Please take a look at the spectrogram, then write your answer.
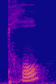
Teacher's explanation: don't pronounce the final P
